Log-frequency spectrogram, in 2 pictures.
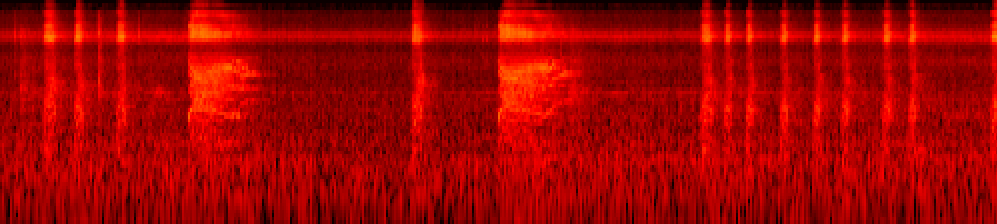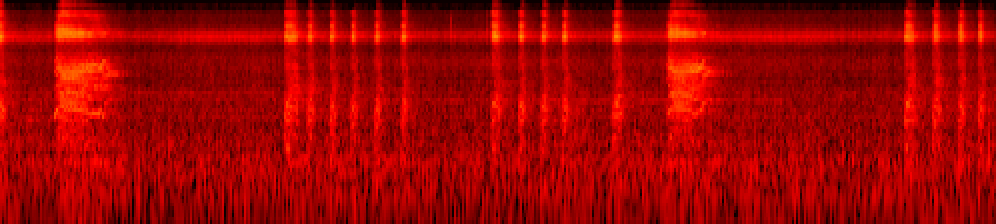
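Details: Squirrely the squirrel, having fun, alternates long runs of rapid sharp high chips with harsh, wheezy, downward-bending moans every few seconds. The sequence continues for twenty seconds in a quiet setting.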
